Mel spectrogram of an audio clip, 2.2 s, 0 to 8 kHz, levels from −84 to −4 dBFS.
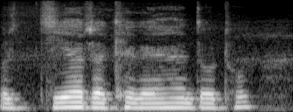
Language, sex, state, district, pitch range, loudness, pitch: Hindi, male, Jharkhand, Deoghar, 120-135 Hz, -16 LUFS, 125 Hz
